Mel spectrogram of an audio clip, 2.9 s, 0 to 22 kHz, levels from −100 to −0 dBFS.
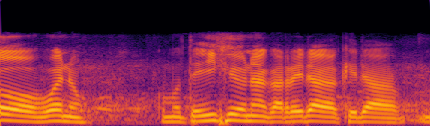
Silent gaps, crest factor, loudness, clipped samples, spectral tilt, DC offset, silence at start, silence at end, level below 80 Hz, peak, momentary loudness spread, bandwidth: none; 14 dB; -18 LUFS; under 0.1%; -3.5 dB/octave; under 0.1%; 0 s; 0 s; -54 dBFS; -4 dBFS; 11 LU; 7.6 kHz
